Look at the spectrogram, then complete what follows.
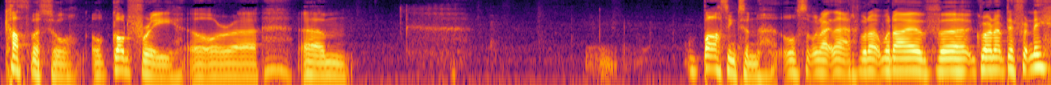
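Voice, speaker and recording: A man's voice: medium pitch, moderate pace, fairly bright tone, lightly acted. A man with a British accent playing a nervous, apologetic, bookish romantic lead in an audio roleplay, stammering and rambling hesitantly. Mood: musing, awkward.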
